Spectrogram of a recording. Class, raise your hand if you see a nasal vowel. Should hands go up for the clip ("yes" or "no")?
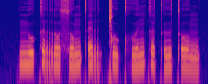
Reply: no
